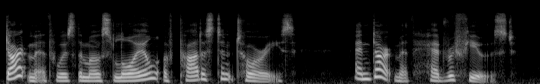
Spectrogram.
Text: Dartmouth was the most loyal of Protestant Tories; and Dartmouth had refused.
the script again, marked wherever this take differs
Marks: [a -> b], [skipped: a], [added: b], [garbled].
Dartmouth was the most loyal of Protestant Tories; and Dartmouth had refused.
